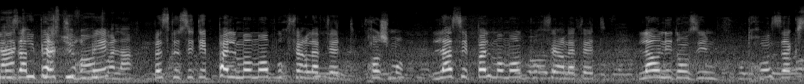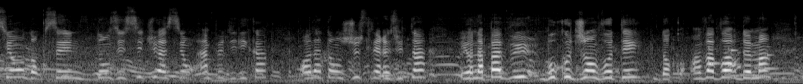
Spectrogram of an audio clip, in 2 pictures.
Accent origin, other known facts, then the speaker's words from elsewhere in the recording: Algeria; si on vous laisse rentrer au consulat, on est algérien, on est interdit de rentrer au consulat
